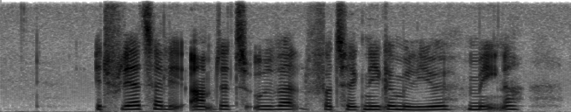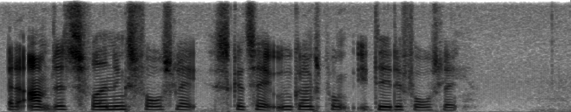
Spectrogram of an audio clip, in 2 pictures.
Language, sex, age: Danish, female, 33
